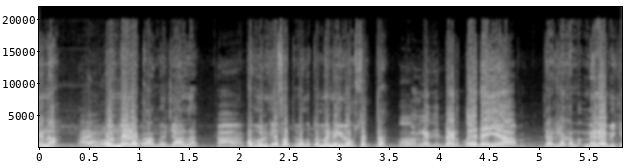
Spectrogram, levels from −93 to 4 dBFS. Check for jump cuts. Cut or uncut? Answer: uncut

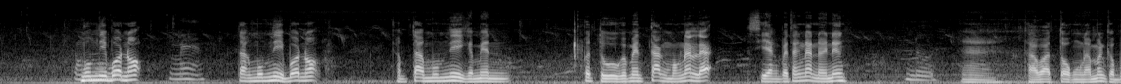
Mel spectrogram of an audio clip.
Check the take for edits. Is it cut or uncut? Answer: uncut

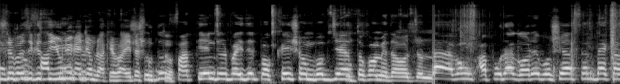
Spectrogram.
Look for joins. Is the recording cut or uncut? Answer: cut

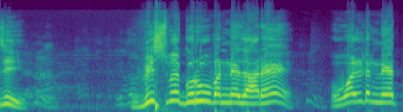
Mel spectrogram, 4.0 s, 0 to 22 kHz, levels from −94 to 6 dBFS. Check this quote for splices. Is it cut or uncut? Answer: uncut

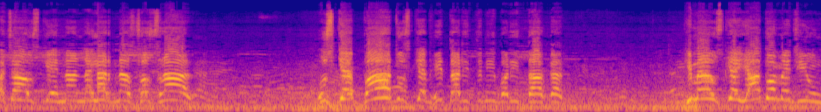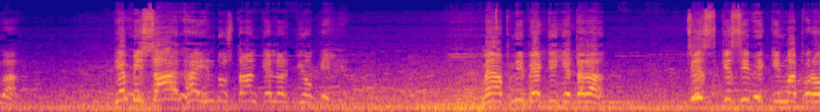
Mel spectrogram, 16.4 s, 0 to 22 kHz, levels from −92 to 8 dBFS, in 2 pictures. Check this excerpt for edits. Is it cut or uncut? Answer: cut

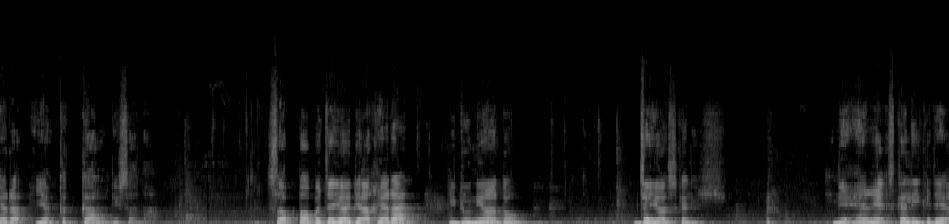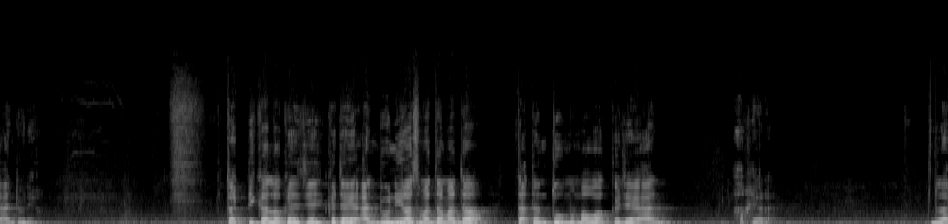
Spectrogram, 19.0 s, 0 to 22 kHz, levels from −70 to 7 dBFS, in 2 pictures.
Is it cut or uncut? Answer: uncut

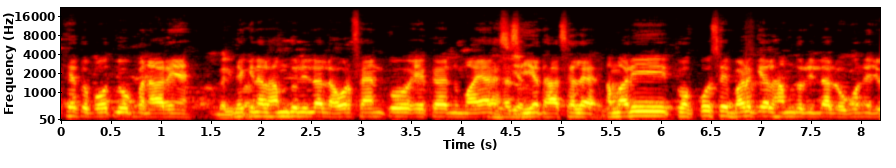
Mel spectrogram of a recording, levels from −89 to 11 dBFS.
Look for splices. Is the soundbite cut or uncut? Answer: cut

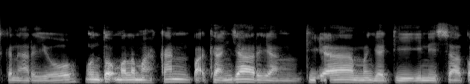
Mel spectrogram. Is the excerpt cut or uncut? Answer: cut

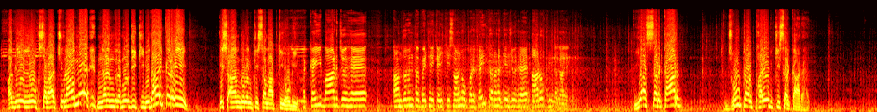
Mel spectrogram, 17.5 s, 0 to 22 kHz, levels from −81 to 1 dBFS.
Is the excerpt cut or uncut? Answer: uncut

